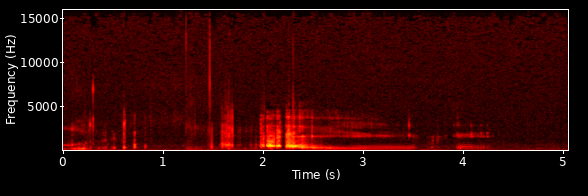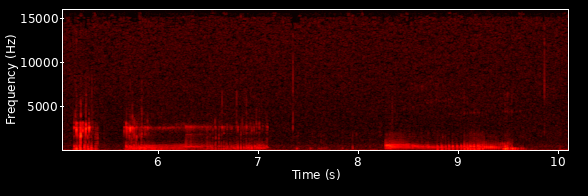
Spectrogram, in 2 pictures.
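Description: Low, drawn-out gurgling and rumbling from the belly, coming in several bursts: ordinary stomach growling.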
